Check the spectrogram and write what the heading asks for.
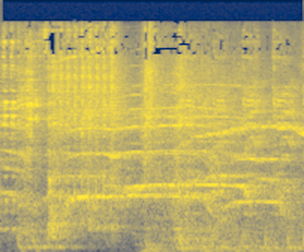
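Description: Crowd cheering and shouting over the dance routine's music track, with sustained electronic tones; a bass line comes in about two seconds in.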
